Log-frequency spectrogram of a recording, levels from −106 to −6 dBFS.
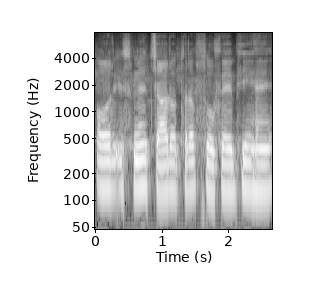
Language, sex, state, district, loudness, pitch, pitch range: Hindi, male, Uttar Pradesh, Lucknow, -16 LUFS, 135 Hz, 125-140 Hz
